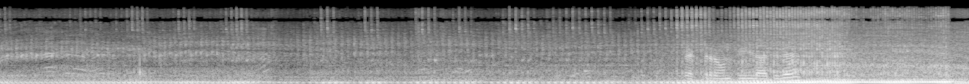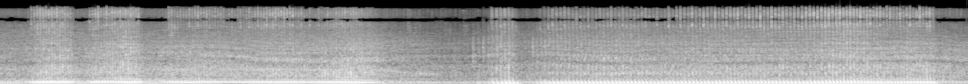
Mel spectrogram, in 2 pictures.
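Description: A tractor engine rumbles nearby.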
